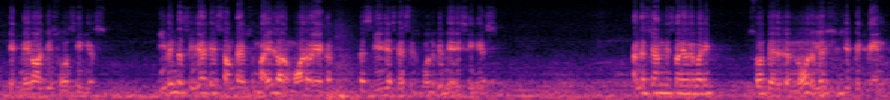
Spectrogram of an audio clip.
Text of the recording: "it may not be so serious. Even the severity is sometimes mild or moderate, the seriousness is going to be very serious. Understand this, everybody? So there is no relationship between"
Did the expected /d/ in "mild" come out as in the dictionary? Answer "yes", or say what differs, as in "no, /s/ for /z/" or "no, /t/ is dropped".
no, /d/ is dropped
